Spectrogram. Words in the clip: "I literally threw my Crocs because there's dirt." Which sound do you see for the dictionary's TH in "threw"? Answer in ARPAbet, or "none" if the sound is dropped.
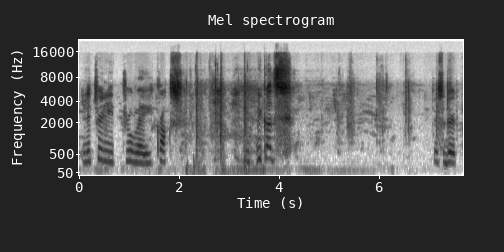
T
